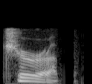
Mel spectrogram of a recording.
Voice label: "chirrup", English

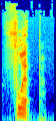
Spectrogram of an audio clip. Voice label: "flip", voice

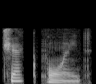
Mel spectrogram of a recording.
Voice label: "checkpoint", English

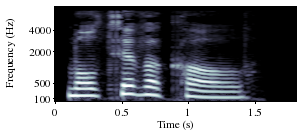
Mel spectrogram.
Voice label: "multivocal", English

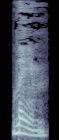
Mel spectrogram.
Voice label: "lame", English

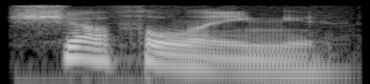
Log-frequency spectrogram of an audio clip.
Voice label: "shuffling", English

